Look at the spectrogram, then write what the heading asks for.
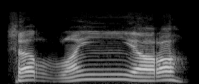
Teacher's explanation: শিন আর রা জবর শার, রা ইয়া দু জবর রাই, শাররাই। তানবিনকে ইয়ার সাথে মিলিয়ে গুণনা করতে হবে ইদগামে নাকিস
